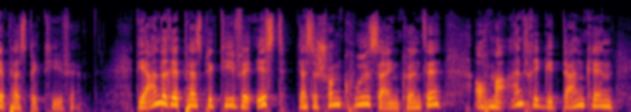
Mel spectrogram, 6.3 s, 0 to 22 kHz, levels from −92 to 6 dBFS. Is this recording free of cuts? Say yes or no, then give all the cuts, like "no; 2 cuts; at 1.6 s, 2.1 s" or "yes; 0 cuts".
yes; 0 cuts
